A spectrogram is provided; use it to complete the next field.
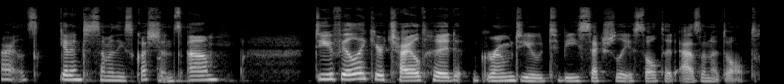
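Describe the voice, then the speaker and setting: On a very clean recording with total silence behind her, a woman of medium pitch uses an unremarkable speaking voice, moving at a moderate speed with ordinary shifts in pitch. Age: 30s. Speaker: podcast host. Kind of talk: interview.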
